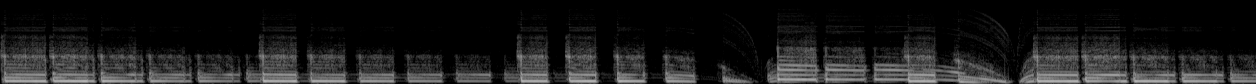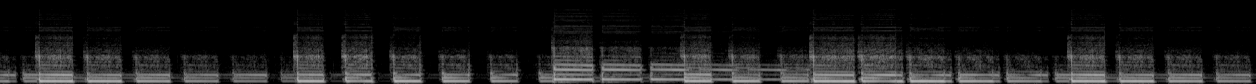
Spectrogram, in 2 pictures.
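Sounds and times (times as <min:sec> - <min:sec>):
keyboard chords: 0:00.0 - 0:25.1
synth pulses: 0:00.0 - 0:25.1.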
